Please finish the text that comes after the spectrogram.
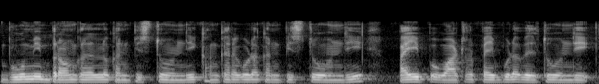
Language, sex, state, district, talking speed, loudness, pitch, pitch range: Telugu, male, Andhra Pradesh, Visakhapatnam, 160 wpm, -19 LUFS, 110 Hz, 105-115 Hz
